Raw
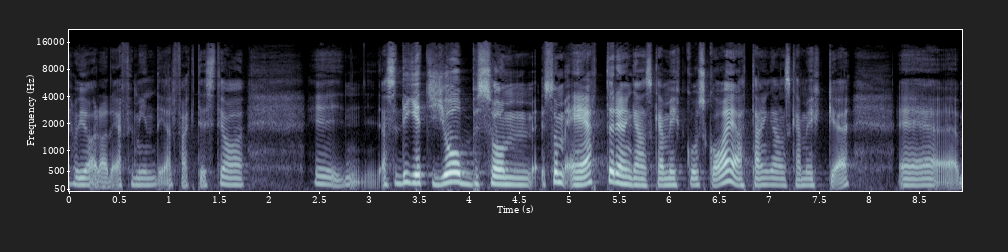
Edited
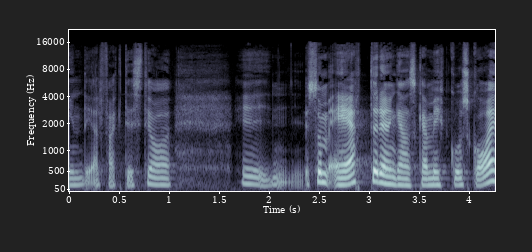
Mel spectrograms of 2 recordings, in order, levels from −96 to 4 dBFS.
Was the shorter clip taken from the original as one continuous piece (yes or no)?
no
